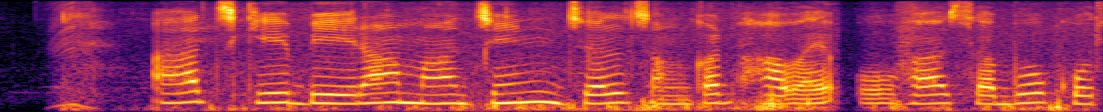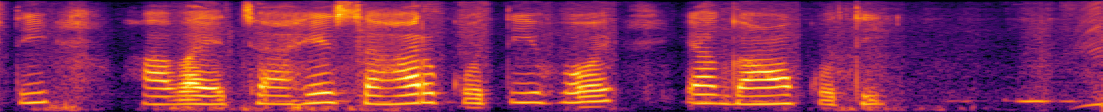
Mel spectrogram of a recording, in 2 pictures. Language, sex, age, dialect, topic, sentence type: Chhattisgarhi, female, 51-55, Eastern, agriculture, statement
